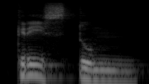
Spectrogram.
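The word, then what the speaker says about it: Christum: conocemos Cristo en latín c h que se pronuncia como kristum y el amen lo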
